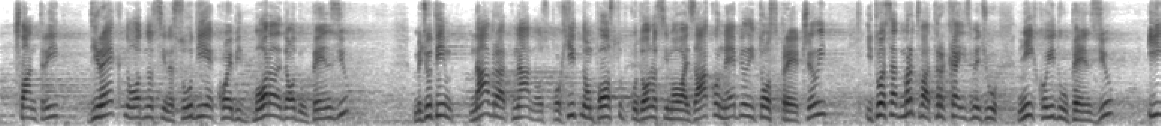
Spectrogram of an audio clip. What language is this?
Serbian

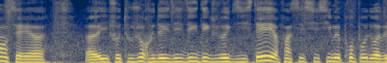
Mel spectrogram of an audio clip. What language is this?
French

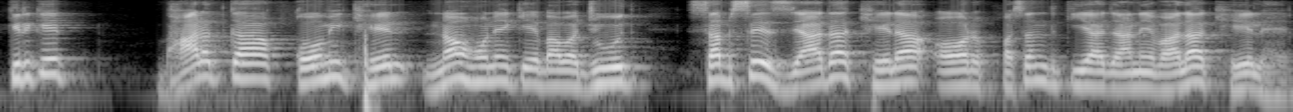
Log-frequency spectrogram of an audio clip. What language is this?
Urdu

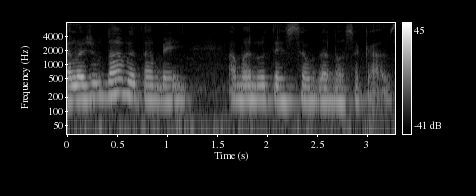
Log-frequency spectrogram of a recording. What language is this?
Portuguese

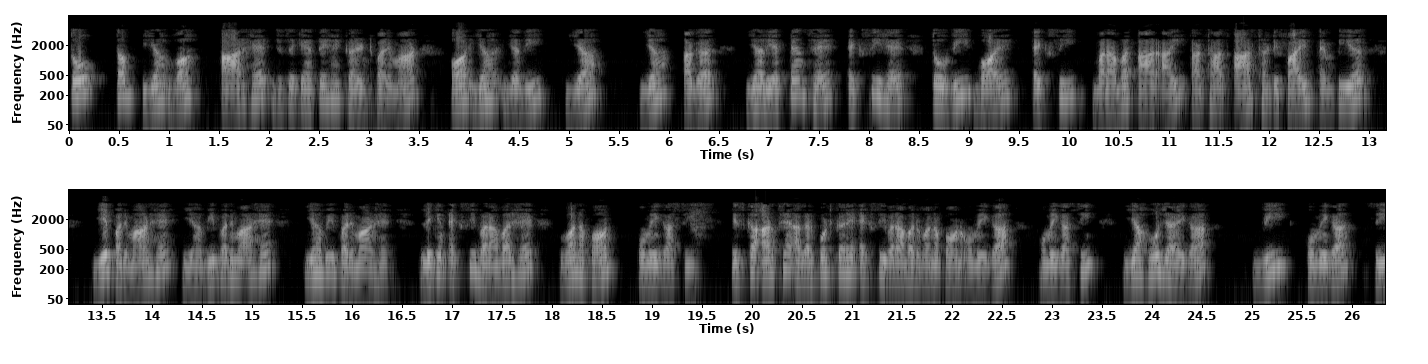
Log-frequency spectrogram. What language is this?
Hindi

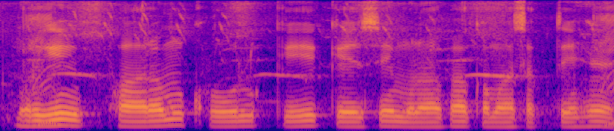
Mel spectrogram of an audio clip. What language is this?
Hindi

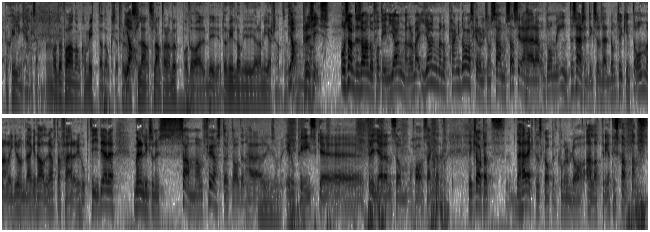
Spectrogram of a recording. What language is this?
Swedish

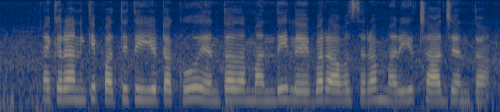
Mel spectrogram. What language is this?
Telugu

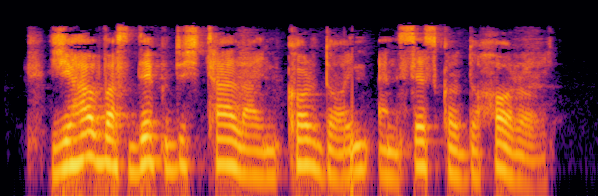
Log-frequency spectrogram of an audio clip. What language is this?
Esperanto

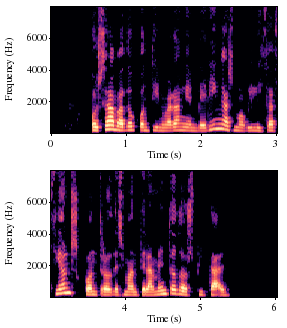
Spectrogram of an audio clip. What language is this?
Galician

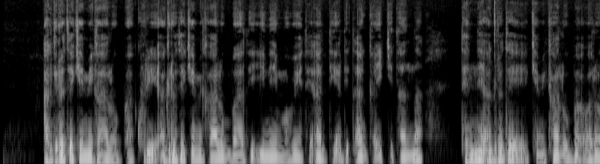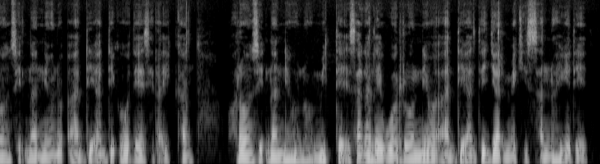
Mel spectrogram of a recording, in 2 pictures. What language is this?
Sidamo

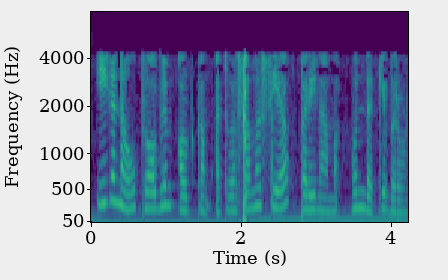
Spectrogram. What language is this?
Kannada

